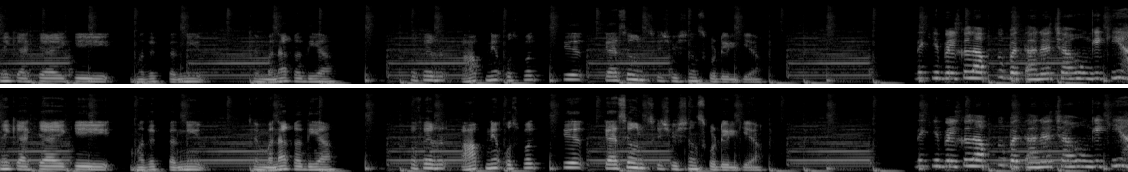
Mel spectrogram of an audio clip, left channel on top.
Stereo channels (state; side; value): quieter; left; 4.1 dB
